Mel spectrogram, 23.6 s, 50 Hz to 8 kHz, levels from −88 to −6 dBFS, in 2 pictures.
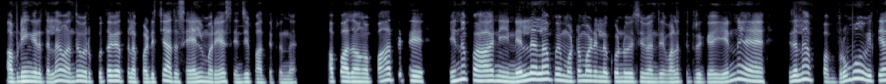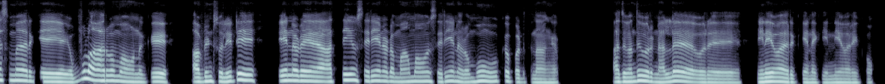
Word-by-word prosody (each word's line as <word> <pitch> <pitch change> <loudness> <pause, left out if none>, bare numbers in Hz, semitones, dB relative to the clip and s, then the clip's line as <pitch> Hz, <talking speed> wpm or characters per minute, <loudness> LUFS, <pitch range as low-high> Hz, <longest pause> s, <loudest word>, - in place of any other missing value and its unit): அப்படீங்கிறதெல்லாம் 155 +2 +2
வந்து 155 +3 -1
ஒரு 150 -3 0
புத்தகத்தில 155 -1 +1
படிச்சு, 130 +5 -1
அத 145 -3 -1
செயல்முறையா 140 0 +2
செஞ்சு 130 +2 -2
பார்த்துட்ருந்தேன். 115 0 -7 0.4
அப்ப 155 - -8
அத 150 - +3
அவங்க 145 -1 +2 0.2
பார்த்துட்டு, 185 -2 -1 0.5
"என்னப்பா 200 -2 +1 0.3
நீ 165 - +3 0.2
நெல்லெல்லாம் 220 +5 +4
போய் 195 -3 +2
மொட்டை 160 +2 -1
மாடில 165 -3 +2
கொண்டு 150 0 +1
வச்சு 145 +1 -2
வந்து 135 +1 -2
வளர்த்துட்ருக்க. 140 -1 -4 0.3
என்ன 200 +6 -2 0.7
இதெல்லாம் 205 +6 +2
இப்ப 135 -6 -8
ரொம்பவும் 235 +4 +2
வித்தியாசமா 190 +2 0
இருக்கே. 155 -2 -2 0.4
இவ்வளோ 235 - +1
ஆர்வமா 180 -3 +1
உனக்கு?" 140 +2 -1 0.5
அப்படீன்னு 155 +1 0
சொல்லீட்டு 160 +8 +2 0.6
என்னுடைய 180 -2 +3 0.3
அத்தையும் 200 +6 0
சரி, 170 0 -1
என்னோட 165 -2 -1
மாமாவும் 160 +1 -1
சரி 145 +3 -3
என்ன 155 -3 -1
ரொம்பவும் 160 +4 0
ஊக்கப்படுத்தினாங்க. 125 -7 -5 0.9
அது 145 - -1
வந்து 160 +4 +1
ஒரு 150 - 0
நல்ல 140 +5 0 0.4
ஒரு 125 0 -1 0.6
நினைவா 150 +2 +3
இருக்கு 125 -1 -7
எனக்கு, 115 0 -6
இன்னைய 120 +1 -3
வரைக்கும். 115 0 -7
150 Hz, 135 wpm, -22 LUFS, 135-175 Hz, 0.9 s, நெல்லெல்லாம்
